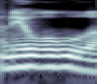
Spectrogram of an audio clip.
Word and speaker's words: Meruru: je prononce ça Meruru, hein, ça revient au même. Je vais pas prononcer ça avec en roulant le R.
